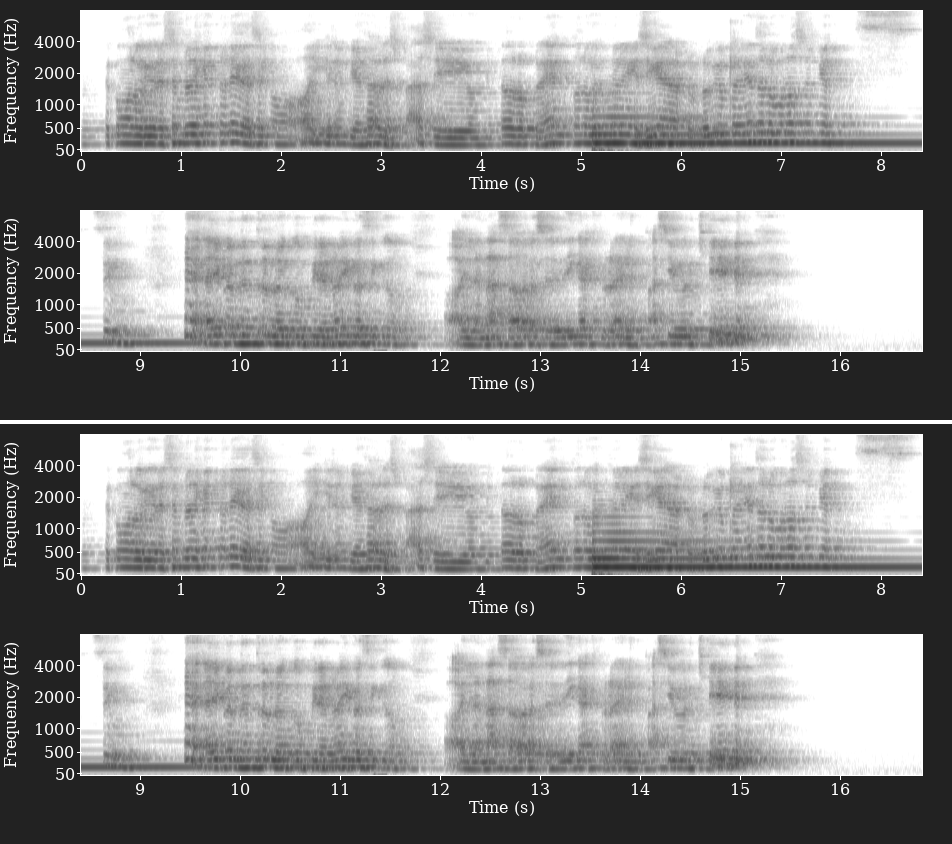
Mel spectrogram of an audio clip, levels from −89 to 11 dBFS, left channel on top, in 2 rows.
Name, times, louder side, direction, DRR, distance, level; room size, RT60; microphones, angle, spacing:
voice 1, 0.3-7.5, equal, 5° left, 0 dB, 1.0 m, -27 dB
Bass guitar, 5.1-11.4, right 3 dB, 50° right, 0.4 m, -23 dB
voice 2, 9.4-11.6 12.0-15.5, equal, 15° right, -5 dB, 3.8 m, -28 dB
19.0 x 6.4 x 5.0 m, 0.93 s
head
